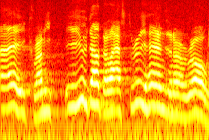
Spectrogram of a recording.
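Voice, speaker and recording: A man's cartoonish character voice, high-pitched and fairly slow, over clear background noise. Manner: grumbling.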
